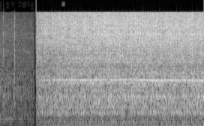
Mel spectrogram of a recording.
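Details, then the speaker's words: Car AC compressor heard from under the car after a simple repair; quiet idle, then the clutch engages and a steady, even whir with no rubbing and only a slight gap: normal AC compressor operation. "olha aí compressor de girando e nem sinal de chegar perto ali ó aí que é bonito ó tá vendo ali não tá fazendo barulho não tá fazendo nada"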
